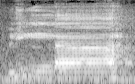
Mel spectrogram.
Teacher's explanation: lam jalala didahului harakat kasrah maka dibaca tipis.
